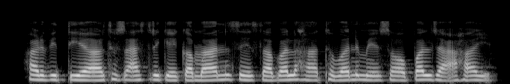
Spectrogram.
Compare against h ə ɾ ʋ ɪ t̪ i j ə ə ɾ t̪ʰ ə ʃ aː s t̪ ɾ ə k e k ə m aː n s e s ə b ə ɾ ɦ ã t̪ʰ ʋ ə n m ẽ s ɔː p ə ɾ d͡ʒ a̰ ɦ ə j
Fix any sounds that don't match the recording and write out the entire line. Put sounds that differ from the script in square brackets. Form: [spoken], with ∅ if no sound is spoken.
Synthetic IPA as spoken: h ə ɾ ʋ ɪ t̪ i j ə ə ɾ t̪ʰ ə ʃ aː s t̪ ɾ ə k e k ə m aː n s e s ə b ə [l] ɦ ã t̪ʰ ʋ ə n m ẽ s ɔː p ə [l] d͡ʒ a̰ ɦ ə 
